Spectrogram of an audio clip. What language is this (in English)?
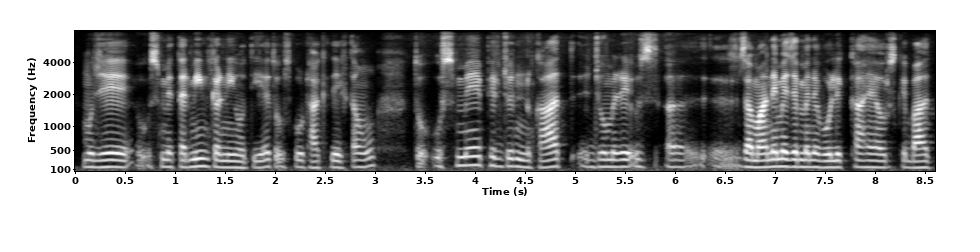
Urdu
